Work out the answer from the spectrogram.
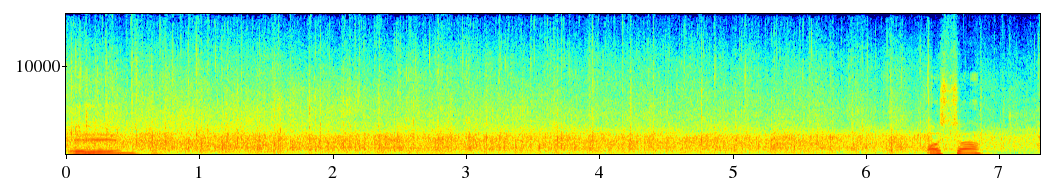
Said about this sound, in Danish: Men altså, jeg vil i hvert fald til jer alle tre, og jeg vil opfordre publikum til at klappe. Jeg vil sige tusind tak, fordi I ville komme.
